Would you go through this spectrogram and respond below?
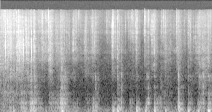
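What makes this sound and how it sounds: Hands press, squeeze and rub a pile of dry soap flakes, crushing them. The result is a soft run of crisp, bright crinkling and crunching with dull low thumps as the flakes are pressed and rubbed.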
